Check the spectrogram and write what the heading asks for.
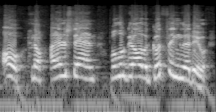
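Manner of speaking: high, mock-innocent excuse; whiny YouTuber voice. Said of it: "He's like".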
